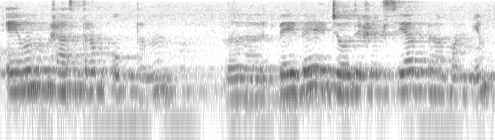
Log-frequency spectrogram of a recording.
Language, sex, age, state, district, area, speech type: Sanskrit, female, 18-30, Karnataka, Hassan, urban, spontaneous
